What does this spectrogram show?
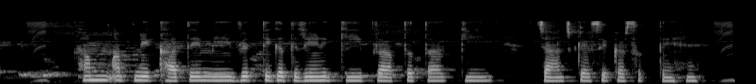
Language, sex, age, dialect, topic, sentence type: Hindi, female, 25-30, Garhwali, banking, question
